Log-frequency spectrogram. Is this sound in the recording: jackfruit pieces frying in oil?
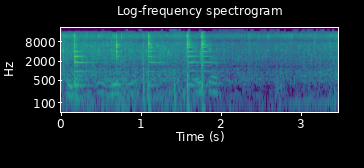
yes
